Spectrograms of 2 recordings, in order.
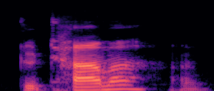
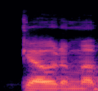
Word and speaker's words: Gautama: Buddhism was founded by Gautama Buddha. Gautama Buddha. So not Gautama. Gautama. Well, Gautama, Siddhartha Gautama.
